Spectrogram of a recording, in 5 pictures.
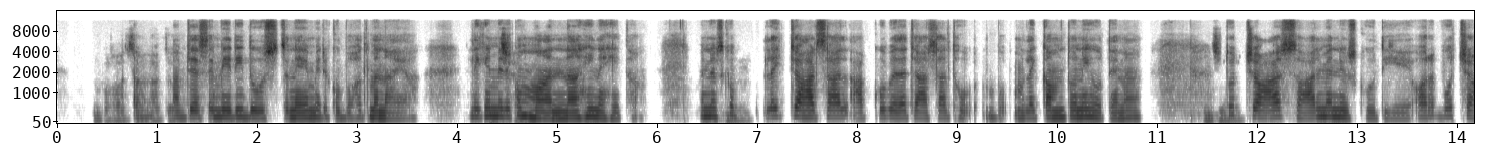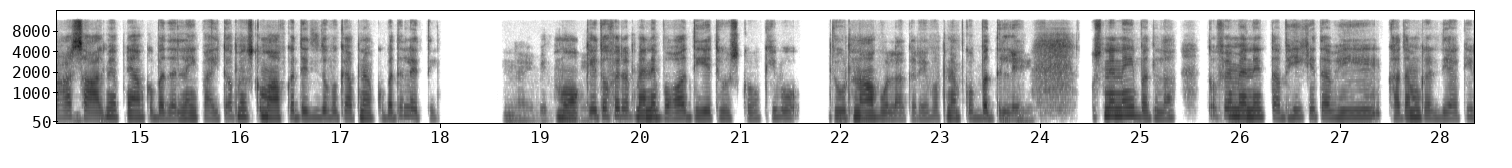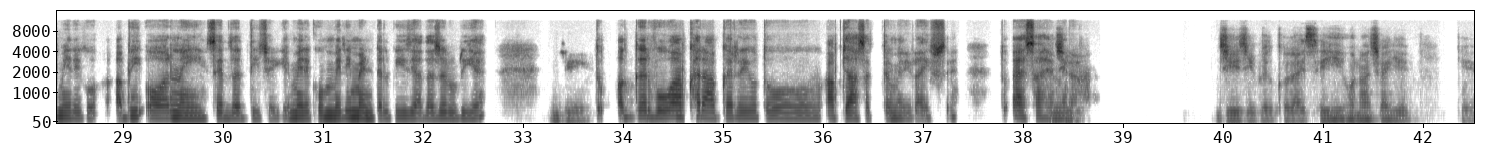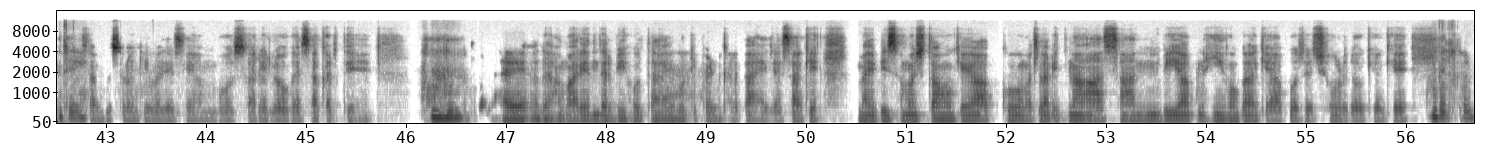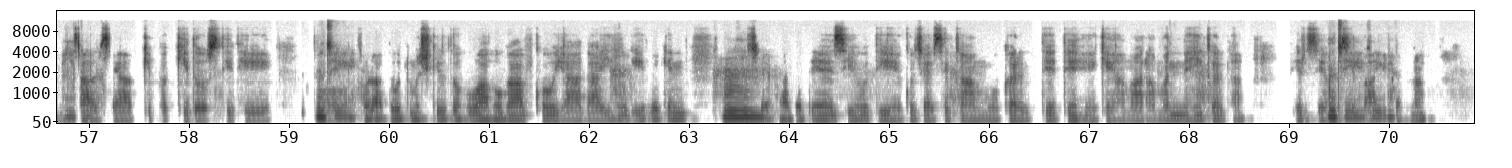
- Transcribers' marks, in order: other background noise; tapping; in English: "लाइक"; in English: "लाइक"; other noise; in English: "मेंटल पीस"; in English: "लाइफ़"; in English: "डिपेंड"
- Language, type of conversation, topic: Hindi, unstructured, क्या झगड़े के बाद दोस्ती फिर से हो सकती है?
- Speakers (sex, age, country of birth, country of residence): female, 20-24, India, India; male, 20-24, India, India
